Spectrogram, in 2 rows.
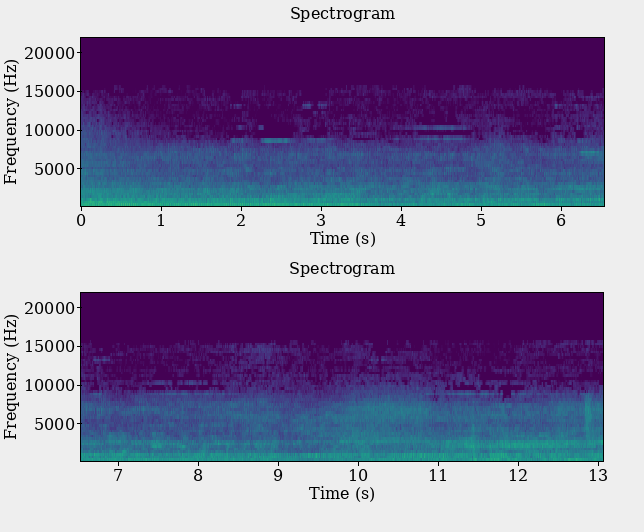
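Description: A JCB 3DX backhoe loader's diesel engine running steadily under load while it drags a crashed SUV. Background music fades out during the first few seconds.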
